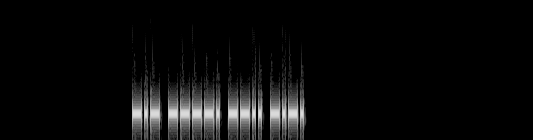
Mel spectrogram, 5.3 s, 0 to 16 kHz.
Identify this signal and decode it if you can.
Morse code, heard as a keyed tone, about 40 wpm, 700 Hz. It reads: K9ZC
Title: USA Call Signs - 4 Characters - Repeated 3x - 40wpm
